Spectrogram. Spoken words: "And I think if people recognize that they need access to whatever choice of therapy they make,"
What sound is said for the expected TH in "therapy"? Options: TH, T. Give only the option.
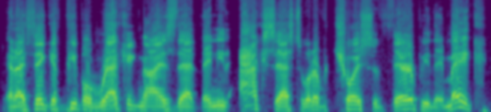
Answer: TH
